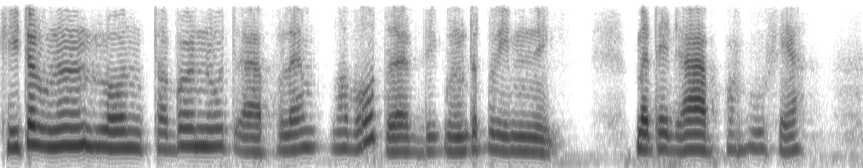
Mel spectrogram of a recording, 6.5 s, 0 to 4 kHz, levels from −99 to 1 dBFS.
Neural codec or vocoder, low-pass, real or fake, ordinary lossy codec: codec, 16 kHz in and 24 kHz out, 0.4 kbps, LongCat-Audio-Codec, fine tuned four codebook decoder; 3.6 kHz; fake; none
